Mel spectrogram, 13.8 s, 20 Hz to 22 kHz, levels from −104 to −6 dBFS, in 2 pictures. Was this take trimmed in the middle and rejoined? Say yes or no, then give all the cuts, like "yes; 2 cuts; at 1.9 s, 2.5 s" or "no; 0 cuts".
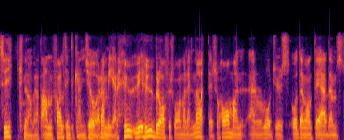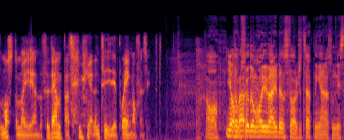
no; 0 cuts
